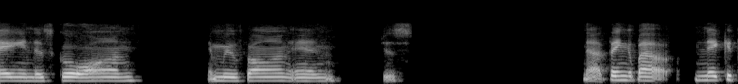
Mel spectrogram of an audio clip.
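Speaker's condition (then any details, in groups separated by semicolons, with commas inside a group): Cerebral palsy; speech affected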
